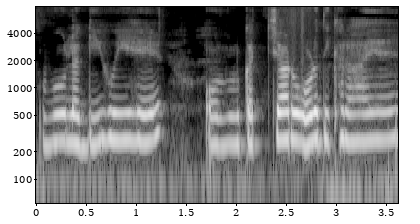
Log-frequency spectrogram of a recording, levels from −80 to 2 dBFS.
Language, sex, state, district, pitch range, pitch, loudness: Hindi, female, Madhya Pradesh, Dhar, 250-270 Hz, 260 Hz, -16 LUFS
